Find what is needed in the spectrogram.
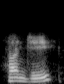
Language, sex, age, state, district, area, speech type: Punjabi, male, 30-45, Punjab, Kapurthala, rural, conversation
